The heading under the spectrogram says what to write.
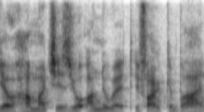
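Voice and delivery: ordinary talk, nothing marked

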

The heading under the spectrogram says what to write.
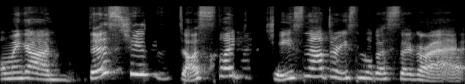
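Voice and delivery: put-on swooping Valley Girl accent. [name], prompted by another speaker to valley girl it, valley girl voice. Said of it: "I want [name] to Valley Girl that shit".

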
